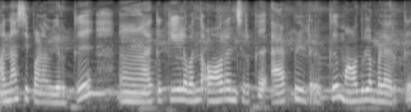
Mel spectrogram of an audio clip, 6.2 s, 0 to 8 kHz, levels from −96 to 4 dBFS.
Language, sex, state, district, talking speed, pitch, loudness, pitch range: Tamil, female, Tamil Nadu, Kanyakumari, 125 wpm, 220 Hz, -15 LUFS, 195-235 Hz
